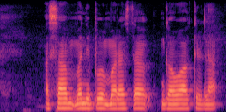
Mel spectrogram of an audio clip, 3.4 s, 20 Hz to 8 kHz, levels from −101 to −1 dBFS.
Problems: low volume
